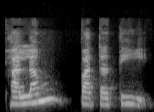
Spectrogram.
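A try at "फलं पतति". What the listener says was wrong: నువ్వు ఫ అనకు అది చాలా తప్పు ఫ అనకూడదు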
